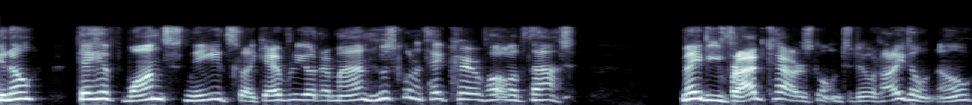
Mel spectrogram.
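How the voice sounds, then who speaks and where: With an Irish accent, a man talks at a fairly quick pace in a high pitch, showing ordinary pitch variation and big swings in loudness. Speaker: political activist. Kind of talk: interview.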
